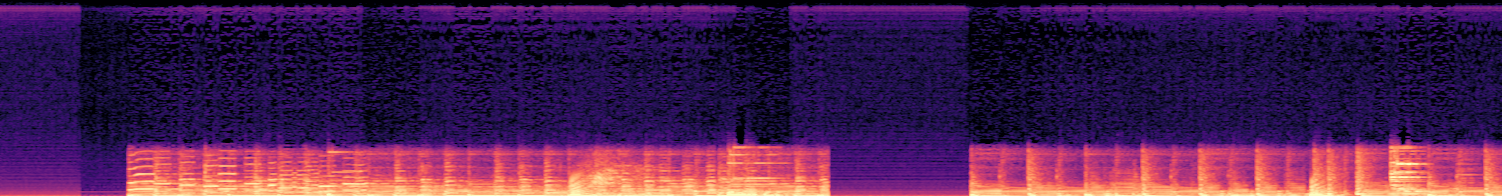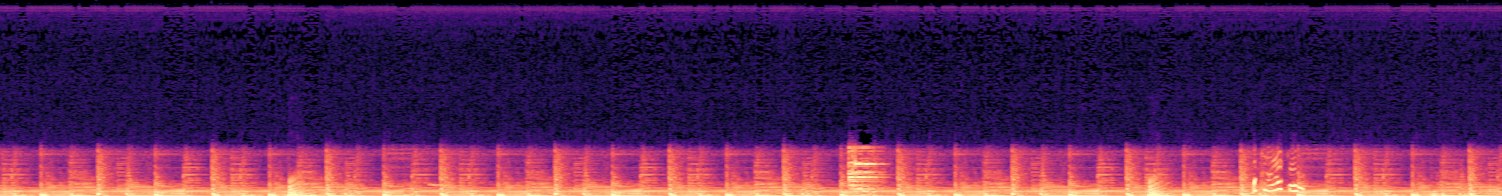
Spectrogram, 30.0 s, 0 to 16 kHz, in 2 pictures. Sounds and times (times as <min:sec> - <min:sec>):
Background music: 0:01.3 - 0:08.3, 0:09.7 - 0:30.0
Funny music: 0:01.3 - 0:08.3, 0:09.7 - 0:30.0
Video game music: 0:01.3 - 0:08.3, 0:09.8 - 0:30.0.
